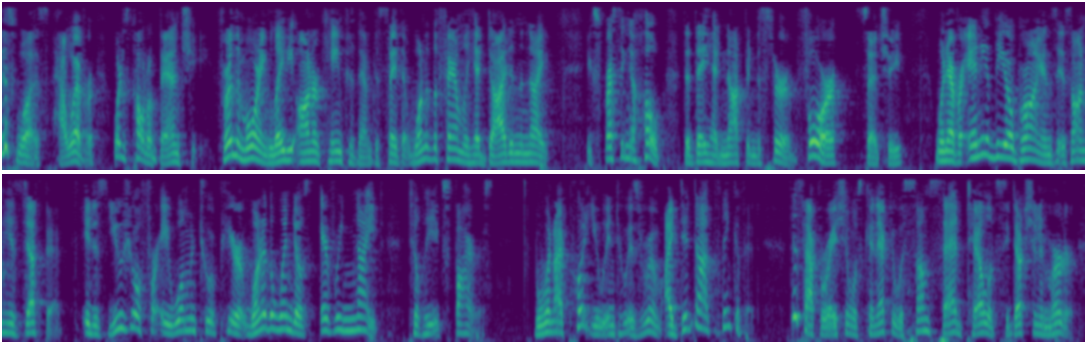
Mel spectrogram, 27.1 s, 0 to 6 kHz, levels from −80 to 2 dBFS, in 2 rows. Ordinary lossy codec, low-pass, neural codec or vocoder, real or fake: MP3, 24 kbps; 5.4 kHz; none; real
